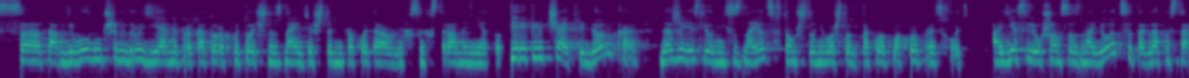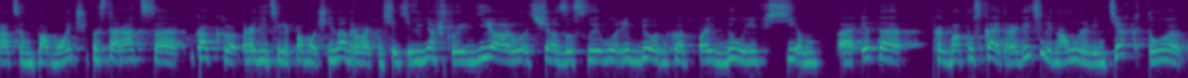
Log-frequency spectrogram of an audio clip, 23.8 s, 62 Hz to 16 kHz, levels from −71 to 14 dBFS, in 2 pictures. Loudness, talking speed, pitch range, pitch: -25 LUFS, 175 wpm, 200-235 Hz, 215 Hz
